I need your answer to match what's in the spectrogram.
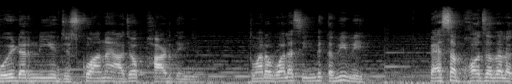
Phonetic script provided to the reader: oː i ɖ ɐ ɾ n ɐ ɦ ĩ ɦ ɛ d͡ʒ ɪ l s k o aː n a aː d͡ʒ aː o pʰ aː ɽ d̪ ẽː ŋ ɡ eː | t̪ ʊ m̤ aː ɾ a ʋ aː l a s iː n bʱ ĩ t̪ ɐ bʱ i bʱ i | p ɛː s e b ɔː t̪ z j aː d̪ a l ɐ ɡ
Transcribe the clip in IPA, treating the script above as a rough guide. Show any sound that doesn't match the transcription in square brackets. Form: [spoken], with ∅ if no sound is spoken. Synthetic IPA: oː i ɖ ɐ ɾ n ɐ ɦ ĩ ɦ ɛ d͡ʒ ɪ [∅] s k o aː n a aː d͡ʒ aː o pʰ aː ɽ d̪ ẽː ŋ ɡ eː | t̪ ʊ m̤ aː ɾ a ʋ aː l a s iː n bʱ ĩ t̪ ɐ bʱ i bʱ i | p ɛː s [a] b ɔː t̪ z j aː d̪ a l ɐ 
